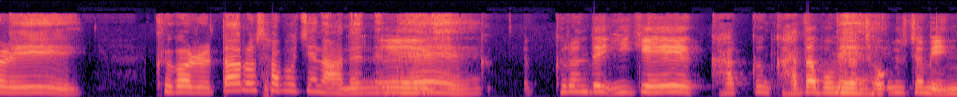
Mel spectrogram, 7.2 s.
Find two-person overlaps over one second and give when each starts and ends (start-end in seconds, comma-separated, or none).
none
